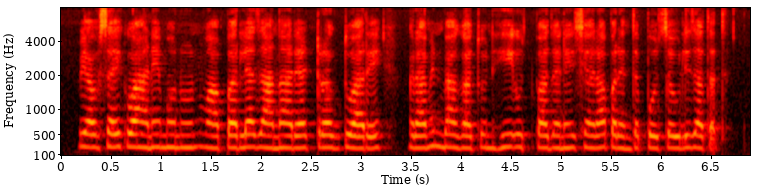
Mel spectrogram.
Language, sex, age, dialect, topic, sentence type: Marathi, female, 18-24, Standard Marathi, agriculture, statement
